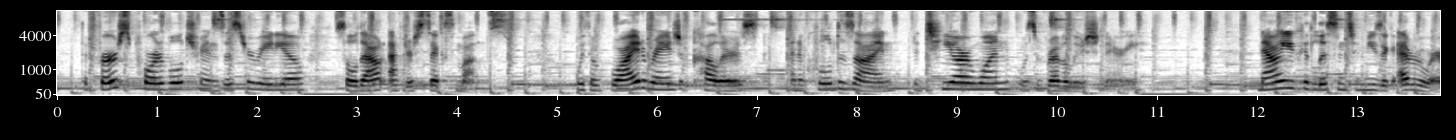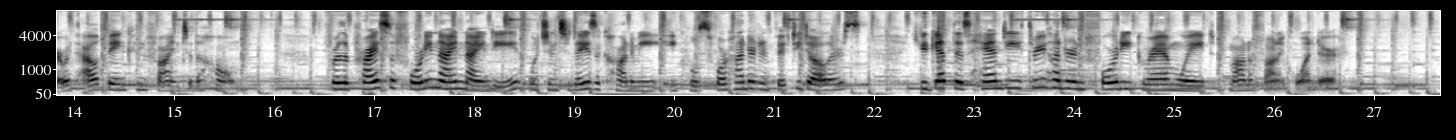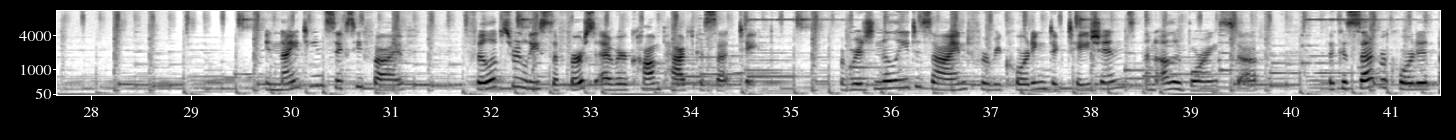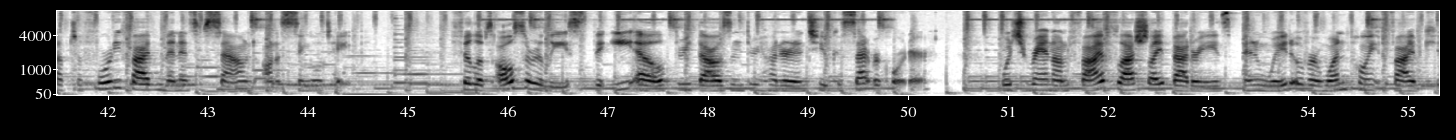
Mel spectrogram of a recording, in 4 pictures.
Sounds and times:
Music: 0.0 - 55.3
Speech: 0.3 - 4.5, 5.2 - 10.9, 12.0 - 15.7, 16.6 - 26.7, 29.8 - 31.2, 31.8 - 34.8, 35.5 - 39.8, 40.4 - 44.5, 45.5 - 50.2, 50.9 - 55.3.

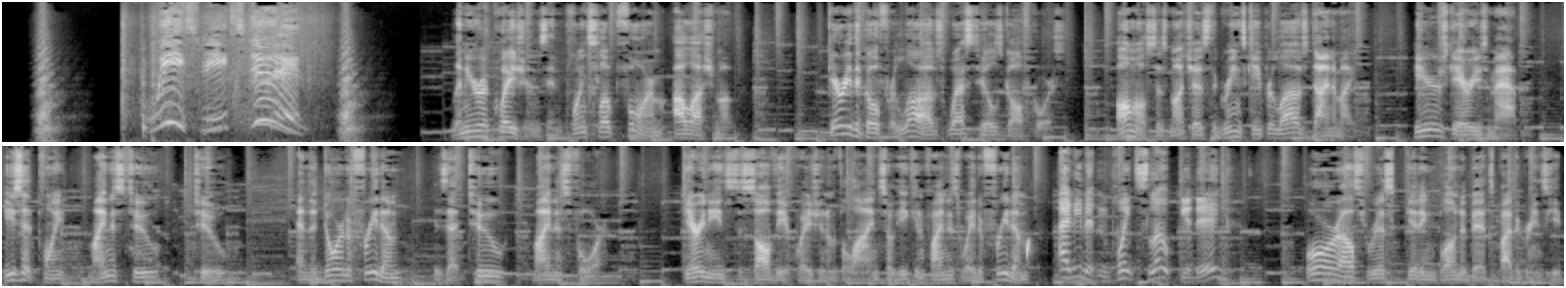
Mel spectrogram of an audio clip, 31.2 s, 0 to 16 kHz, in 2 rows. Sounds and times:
Speech: 1.4 - 3.0, 4.5 - 7.3, 8.3 - 10.6, 11.2 - 17.9, 18.6 - 21.7, 22.4 - 27.9, 28.7 - 31.2.

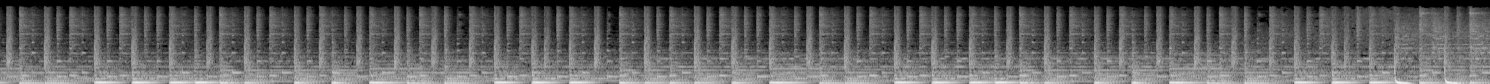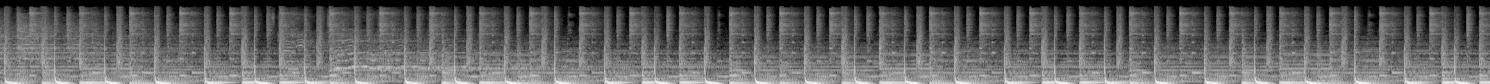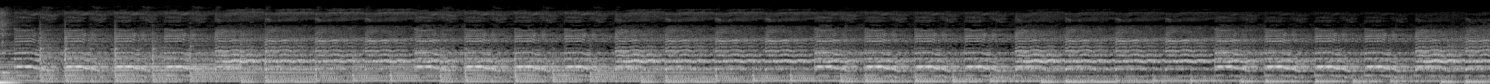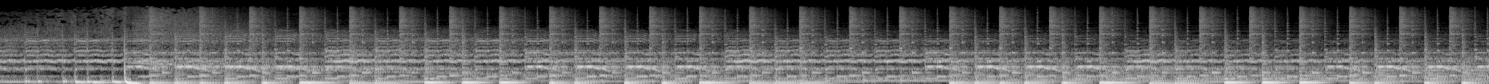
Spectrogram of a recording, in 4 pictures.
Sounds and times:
Electronica: 0.0 - 59.5.

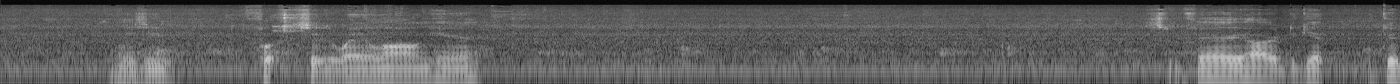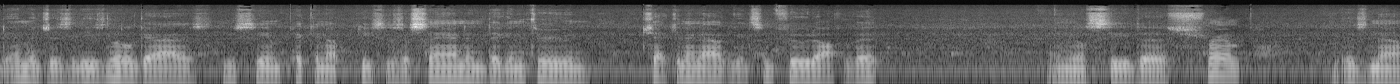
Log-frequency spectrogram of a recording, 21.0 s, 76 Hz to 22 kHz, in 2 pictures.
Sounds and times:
Speech: 0.8 - 3.7, 8.6 - 17.2, 18.3 - 19.9, 20.5 - 21.0.

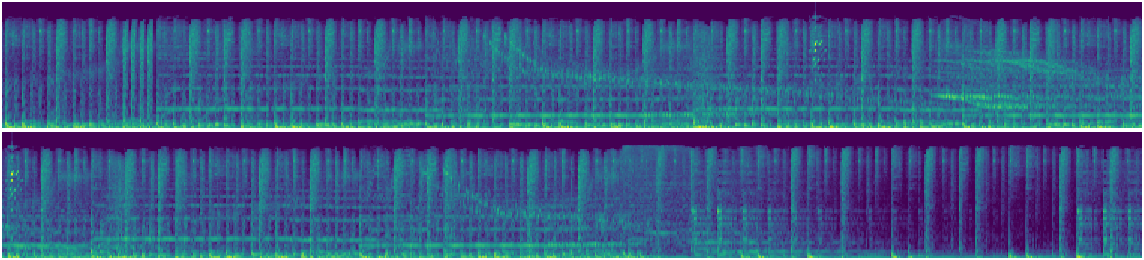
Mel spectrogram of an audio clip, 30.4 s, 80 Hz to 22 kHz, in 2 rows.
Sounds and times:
Music: 0.0 - 30.4.

